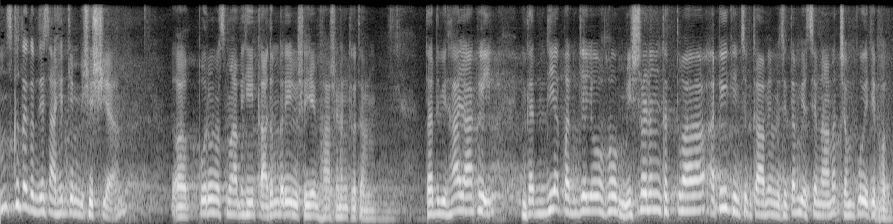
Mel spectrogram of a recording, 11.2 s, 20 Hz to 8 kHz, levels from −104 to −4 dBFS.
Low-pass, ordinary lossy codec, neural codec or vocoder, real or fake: 7.2 kHz; none; codec, 16 kHz in and 24 kHz out, 1.1 kbps, FireRedTTS-2 codec; fake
